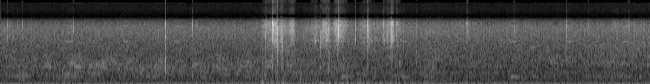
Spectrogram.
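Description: Handling noise over a steady hiss: a single sharp click about two seconds in, then a cluster of clicks and rustles from hands working the small controls on an Arduino breadboard and moving a handheld camera.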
